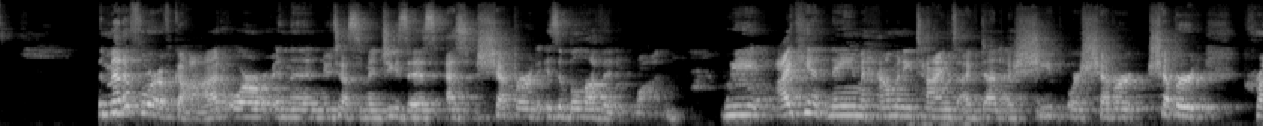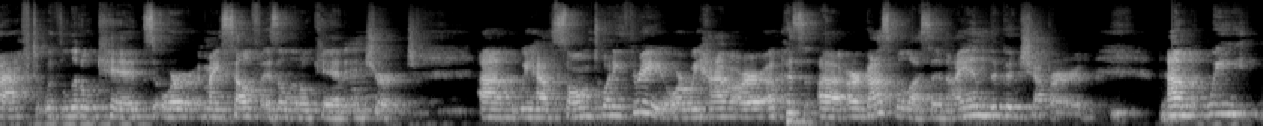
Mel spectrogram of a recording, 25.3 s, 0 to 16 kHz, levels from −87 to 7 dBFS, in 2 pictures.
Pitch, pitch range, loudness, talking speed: 195 Hz, 185-230 Hz, -22 LUFS, 145 wpm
